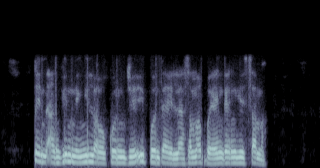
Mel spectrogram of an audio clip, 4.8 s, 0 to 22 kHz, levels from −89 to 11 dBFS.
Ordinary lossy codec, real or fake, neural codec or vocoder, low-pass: Opus, 16 kbps; fake; codec, 16 kHz, 8 kbps, FreqCodec, larger model; 5.4 kHz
